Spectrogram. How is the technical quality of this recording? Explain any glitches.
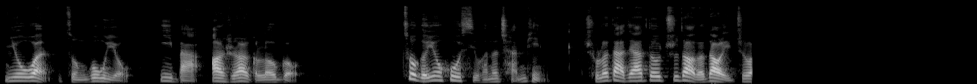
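The recording has one clear fault: an audio dropout to silence at 7.52 s that lasts to the end, about 2.3 s. The speech cuts off mid-flow into silence, with no room tone or noise floor at all. The input was likely lost, through a disconnected device, a failed link or a mute, while the recorder kept writing silence. On a waveform this shows as a flat line, and on a spectrogram as a blank band.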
